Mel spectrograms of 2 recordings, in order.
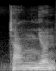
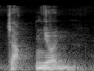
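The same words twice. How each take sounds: First: "Changnyon" with the k softened to ng; sound-change pronunciation. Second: "Chaknyon" with a hard k before the n; as spelled. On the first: Trainer modelling correct Korean for learners, "Changnyon" with ng sound. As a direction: say "Changnyon", nasal ng flowing into the n. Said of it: "bakit naging pronunciation niya is". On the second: Trainer showing learners the written Korean word, "Chaknyon" with unchanged k. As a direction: say "Chaknyon" letter by letter, keeping the k. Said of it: "instead of Chaknyon". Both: Shown as a demonstration.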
